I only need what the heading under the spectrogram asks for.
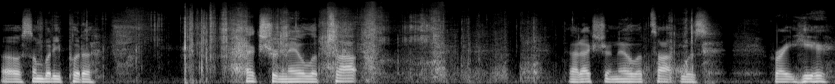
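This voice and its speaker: A man working as a roofer, talking through a shingle repair step by step, his voice going hoarse after a long day. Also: medium pitch, little pitch movement, slow, pauses often, background noise. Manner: careful, explaining each step. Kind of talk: on-site repair walkthrough. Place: on a rooftop outdoors.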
